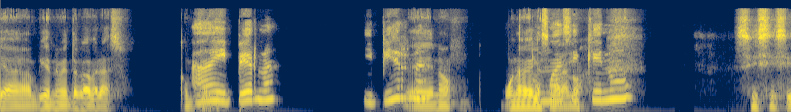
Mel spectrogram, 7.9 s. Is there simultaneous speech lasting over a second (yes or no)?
no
